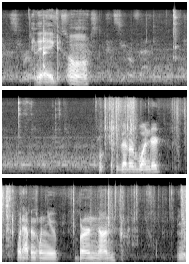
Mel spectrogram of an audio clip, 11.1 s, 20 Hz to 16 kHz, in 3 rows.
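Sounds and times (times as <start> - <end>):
faint hum: 0.0 - 6.9.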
